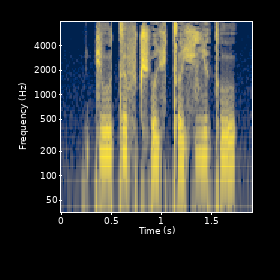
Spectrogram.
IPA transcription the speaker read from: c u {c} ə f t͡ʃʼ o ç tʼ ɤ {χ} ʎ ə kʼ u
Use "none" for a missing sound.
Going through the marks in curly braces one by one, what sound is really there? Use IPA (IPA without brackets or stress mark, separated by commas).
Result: t, ç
